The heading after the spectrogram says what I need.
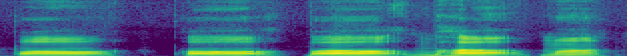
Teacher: ओंठ से बोले जाने वाले वर्ण पा वर्ग कहते हैं। पा, फ, ब, भ, म 5 वर्ण हैं।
